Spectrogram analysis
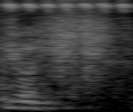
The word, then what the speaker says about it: June: अब क्या गया, जून, जून तो आपका नॉर्मल है, JUNE, यहाँ पे ई क्या है, साइलेंट।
